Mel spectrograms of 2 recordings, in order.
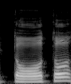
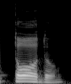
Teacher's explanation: a transformação de uma consoante desvozeada numa vozeada, como na evolução do latim pro português, onde toto se tornou todo, por exemplo. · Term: alenição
